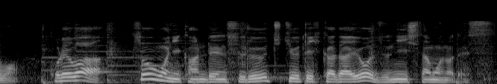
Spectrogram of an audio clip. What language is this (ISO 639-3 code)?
jpn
